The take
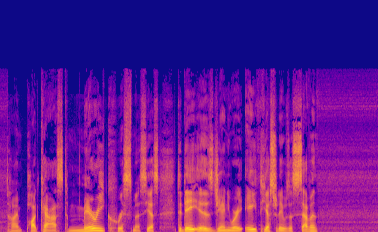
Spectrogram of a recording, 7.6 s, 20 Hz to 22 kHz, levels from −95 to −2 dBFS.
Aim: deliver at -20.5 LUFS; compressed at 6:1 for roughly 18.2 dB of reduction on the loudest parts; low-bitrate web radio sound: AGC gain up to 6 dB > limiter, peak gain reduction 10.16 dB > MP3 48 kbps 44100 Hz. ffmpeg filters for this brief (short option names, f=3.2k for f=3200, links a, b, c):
-af "acompressor=threshold=-29dB:ratio=6,dynaudnorm=m=6dB,alimiter=level_in=2dB:limit=-24dB:level=0:latency=1,volume=-2dB,volume=15.5dB" -ar 44100 -c:a libmp3lame -b:a 48k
